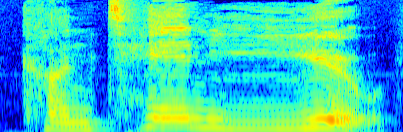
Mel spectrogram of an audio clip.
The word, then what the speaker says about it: continue: will complete our project continue three syllables last syllable has a hidden y continue his classes will continue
